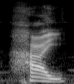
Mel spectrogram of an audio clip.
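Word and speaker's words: high: strike ठीक है और एच आई जी एच पढ़ते हैं हम लोग हाई ठीक है जी एच यहां पर साइलेंट होता है ओके अब हम इन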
